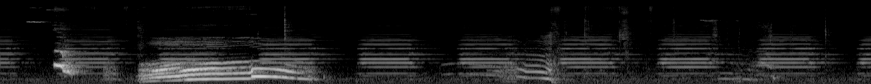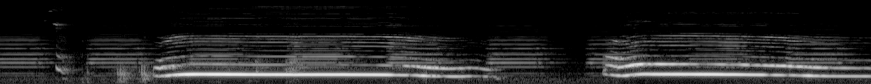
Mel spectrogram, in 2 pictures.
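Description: A husky howls in long, wavering, slightly falling tones over the steady electronic tones of a car alarm.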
